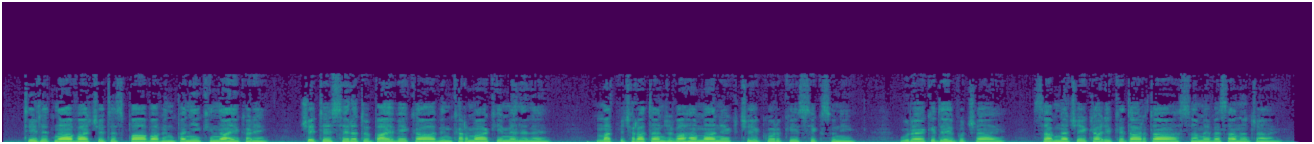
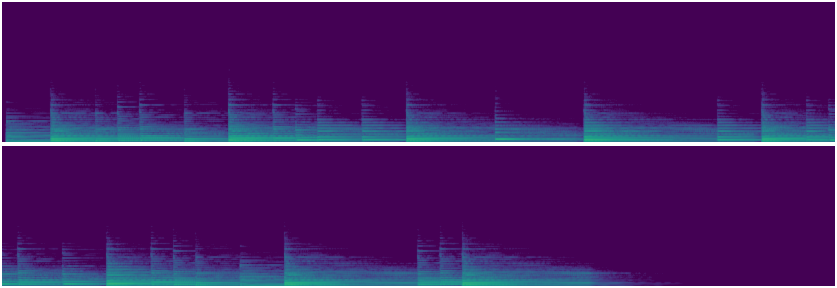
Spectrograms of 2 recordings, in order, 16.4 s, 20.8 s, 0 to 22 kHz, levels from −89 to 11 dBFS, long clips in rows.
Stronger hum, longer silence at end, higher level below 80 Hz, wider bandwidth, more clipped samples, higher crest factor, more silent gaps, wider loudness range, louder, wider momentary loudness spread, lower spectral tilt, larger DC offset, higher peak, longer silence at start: neither; second, 0.4 s vs 2.95 s; first, -40 dBFS vs -54 dBFS; first, 11 kHz vs 7.6 kHz; neither; about the same, 16 dB vs 18 dB; neither; about the same, 5 LU vs 3 LU; first, -17 LUFS vs -34 LUFS; second, 10 LU vs 16 LU; about the same, -7.5 dB/octave vs -7 dB/octave; neither; first, 0 dBFS vs -18 dBFS; about the same, 0.05 s vs 0.05 s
